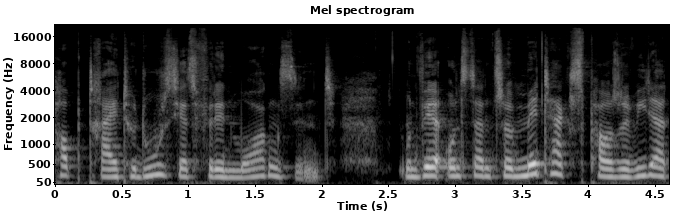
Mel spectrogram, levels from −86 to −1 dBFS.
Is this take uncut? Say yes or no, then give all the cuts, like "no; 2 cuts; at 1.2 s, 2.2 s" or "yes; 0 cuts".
yes; 0 cuts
